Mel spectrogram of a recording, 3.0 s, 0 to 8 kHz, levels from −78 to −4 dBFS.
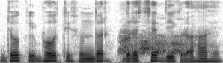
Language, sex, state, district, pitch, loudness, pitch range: Hindi, male, Uttar Pradesh, Saharanpur, 115 Hz, -17 LUFS, 105-125 Hz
